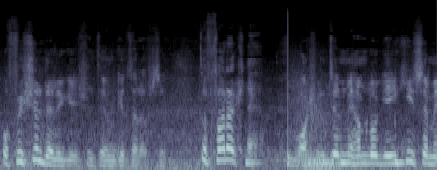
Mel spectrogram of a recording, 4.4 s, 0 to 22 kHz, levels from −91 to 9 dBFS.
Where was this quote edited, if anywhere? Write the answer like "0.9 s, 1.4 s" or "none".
2.9 s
